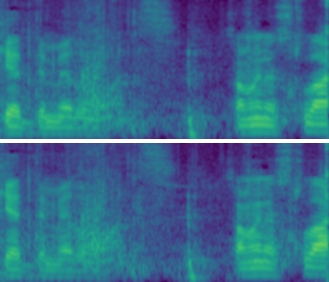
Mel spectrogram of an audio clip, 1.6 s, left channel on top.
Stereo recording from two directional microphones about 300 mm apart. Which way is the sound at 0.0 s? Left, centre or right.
Right.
